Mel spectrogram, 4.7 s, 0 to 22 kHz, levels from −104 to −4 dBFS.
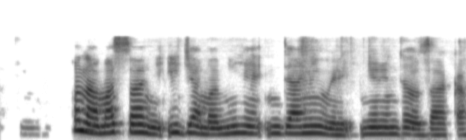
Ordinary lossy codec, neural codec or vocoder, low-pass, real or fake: none; autoencoder, 48 kHz, 128 numbers a frame, DAC-VAE, trained on Japanese speech; 7.2 kHz; fake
